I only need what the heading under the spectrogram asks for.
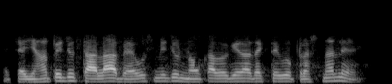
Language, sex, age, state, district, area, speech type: Hindi, male, 18-30, Bihar, Darbhanga, rural, conversation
